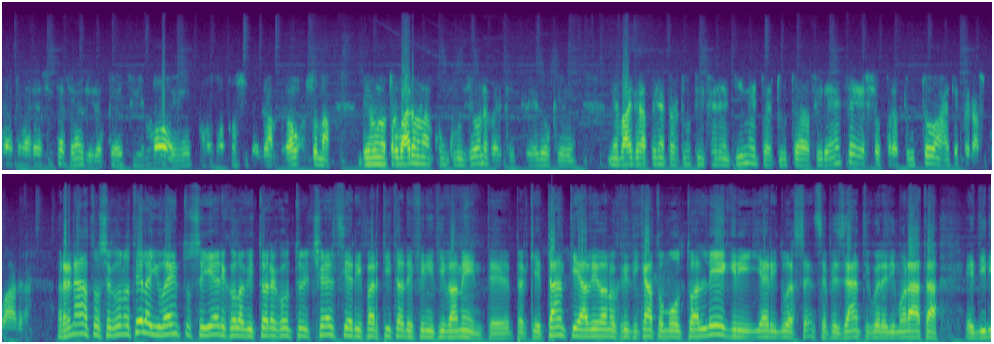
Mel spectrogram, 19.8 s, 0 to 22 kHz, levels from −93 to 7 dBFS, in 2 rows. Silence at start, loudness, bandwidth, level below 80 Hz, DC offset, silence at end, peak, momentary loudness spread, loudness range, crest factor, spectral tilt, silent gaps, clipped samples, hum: 0 s; -14 LUFS; 16.5 kHz; -46 dBFS; under 0.1%; 0 s; 0 dBFS; 15 LU; 8 LU; 14 dB; -5.5 dB/octave; none; under 0.1%; none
